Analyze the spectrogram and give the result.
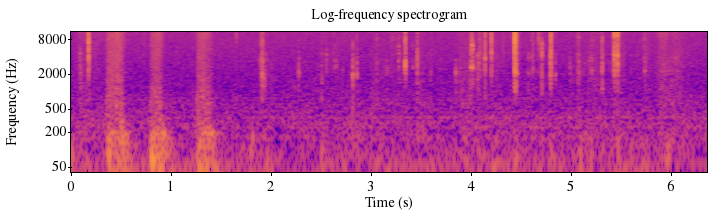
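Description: Long painted nails click and tap on a small assembled plastic Lego brick model of a cactus in a terracotta-coloured pot, its hollow brick construction held and handled in both hands. It opens with a few dull, low thumps as the model is handled, followed by a scattered run of light, sharp, bright clicks that die away quickly.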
